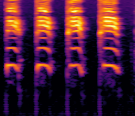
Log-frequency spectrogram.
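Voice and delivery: very high soft peeping; high soft chick peeps; baby chick. Acted. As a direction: chirp like a tiny chick. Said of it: "A little baby chicken".

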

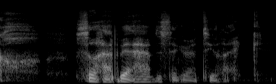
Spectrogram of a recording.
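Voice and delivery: breathy whisper with no voice; whispered host. Retold or imitated. Retelling the host offering cigarettes, whispered delight. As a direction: hush it like a delighted secret.

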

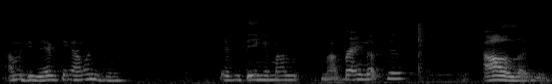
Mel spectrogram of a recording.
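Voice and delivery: ordinary talk, nothing marked

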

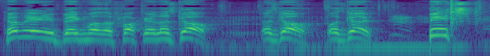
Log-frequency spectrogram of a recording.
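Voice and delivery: frantic high shouting while fleeing; panicked yelling. Real, not acted. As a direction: yell in panic, then taunt. Monster sees him, runs.

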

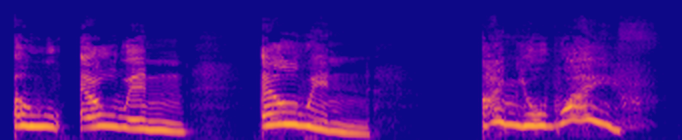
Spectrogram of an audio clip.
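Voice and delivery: high, slow, pleading wife's cry. A narrator's reading. Wife crying out to her lost husband, high and slow. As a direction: cry out his name, desperate to be known. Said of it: "The woman cried out".

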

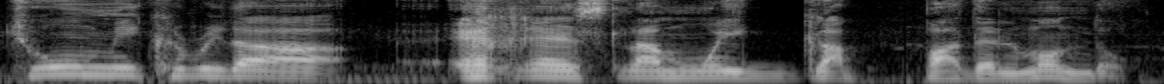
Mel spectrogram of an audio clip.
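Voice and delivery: slow, drawn-out Spanish love line; charming Spanish accent. Acted. Wooing Patricia with a compliment, charming Spanish accent. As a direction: lay on a suave Spanish accent, slowly. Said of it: "avec un bel accent".

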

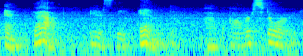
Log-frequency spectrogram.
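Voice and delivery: very soft, gentle close; hushed story ending. A narrator's reading. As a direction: let the tale fade to a quiet end.

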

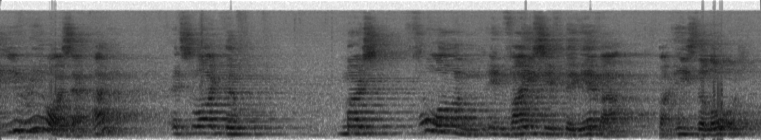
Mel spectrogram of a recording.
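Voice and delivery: ordinary delivery

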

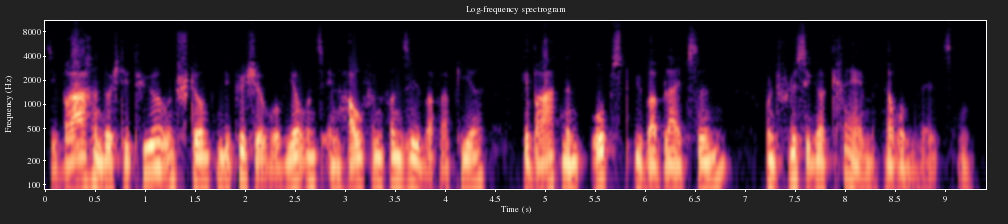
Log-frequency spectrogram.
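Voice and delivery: usual speaking voice

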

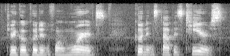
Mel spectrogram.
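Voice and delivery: plain reading voice

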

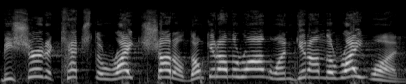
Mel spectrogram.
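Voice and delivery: hollered parting advice; yelling back. Retold or imitated. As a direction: shout the warning after him. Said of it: "he yells back".

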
